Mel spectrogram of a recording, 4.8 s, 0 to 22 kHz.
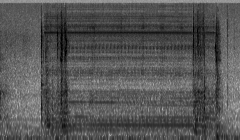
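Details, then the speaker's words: A&D GX-Z9100 three-head dual-capstan direct-drive cassette deck, transport out for service, a cam gear possibly missing part: clunk, steady motor whir for about three seconds, more clunks; mode mechanism cycling abnormally, cause suspected, not confirmed. "I'm trying to resist the temptation to manually try to push the mechanism over cuz uh yeah I'm kind of concerned"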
